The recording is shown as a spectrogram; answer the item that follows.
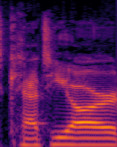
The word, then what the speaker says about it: Cotillard: So, up first, Marion Cotillard, which I guess it's Cotillard or something. I don't know. Cotillard. The D is silent.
